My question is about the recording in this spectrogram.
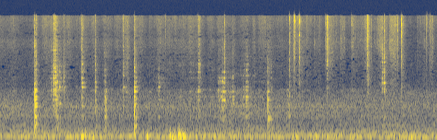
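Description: Black electrical tape being peeled and unwound off a debarked wooden cane, giving irregular sharp crackling clicks as it comes away, over a low steady rumble.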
